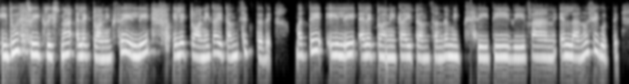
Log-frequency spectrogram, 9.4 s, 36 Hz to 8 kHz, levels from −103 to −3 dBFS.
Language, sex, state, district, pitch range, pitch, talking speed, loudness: Kannada, female, Karnataka, Dakshina Kannada, 205-250 Hz, 220 Hz, 115 wpm, -16 LUFS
